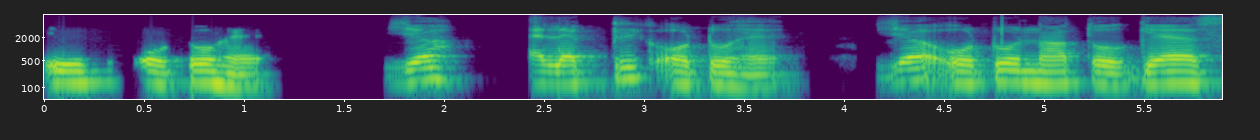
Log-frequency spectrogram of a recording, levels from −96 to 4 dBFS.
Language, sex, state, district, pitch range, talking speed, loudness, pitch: Hindi, male, Bihar, Supaul, 120-145 Hz, 130 wpm, -14 LUFS, 130 Hz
